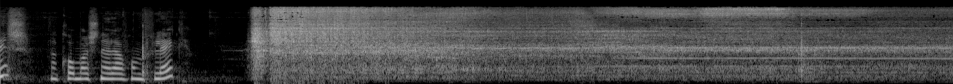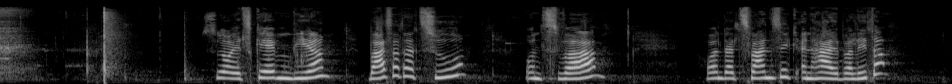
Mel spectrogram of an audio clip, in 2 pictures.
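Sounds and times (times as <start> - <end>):
speech: 0.0 - 2.6, 11.7 - 15.7, 16.6 - 18.5
blender grinding dry nuts: 2.5 - 9.9.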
